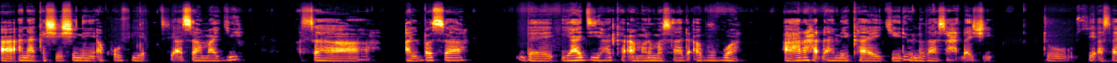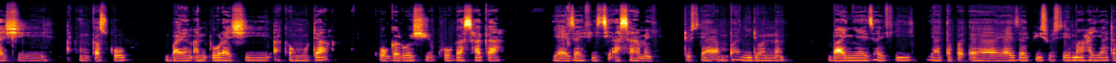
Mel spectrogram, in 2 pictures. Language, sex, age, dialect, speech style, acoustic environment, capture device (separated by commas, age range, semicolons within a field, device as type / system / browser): Hausa, male, 18-24, Nigeria - Katsina, happy; focused; stressed; excited; nervous; relaxed; tired; anxious, silence; construction; traffic; nature; music; people talking; appliances, mobile / Linux / Chrome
